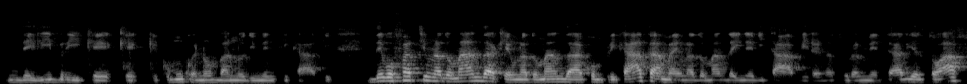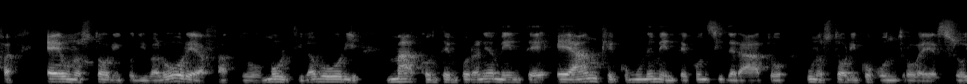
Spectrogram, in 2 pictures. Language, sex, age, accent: Italian, male, 50-69, native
